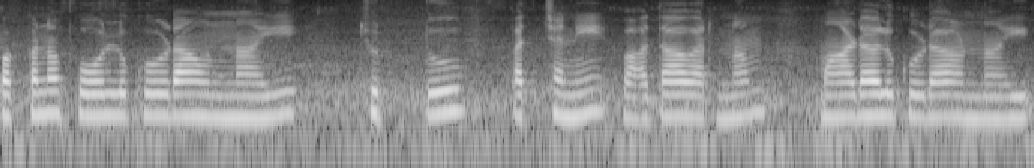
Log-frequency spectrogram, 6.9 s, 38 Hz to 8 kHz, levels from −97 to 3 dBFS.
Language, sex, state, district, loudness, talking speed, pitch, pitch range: Telugu, female, Andhra Pradesh, Anantapur, -19 LUFS, 80 wpm, 200 Hz, 195-210 Hz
